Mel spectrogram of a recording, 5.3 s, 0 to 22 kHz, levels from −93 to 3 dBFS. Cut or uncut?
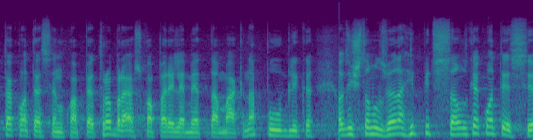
cut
